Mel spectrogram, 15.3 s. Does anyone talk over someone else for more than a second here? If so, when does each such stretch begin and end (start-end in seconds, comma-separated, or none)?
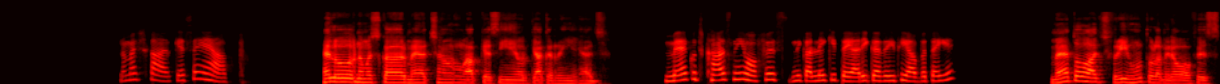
none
